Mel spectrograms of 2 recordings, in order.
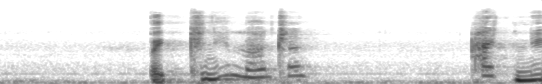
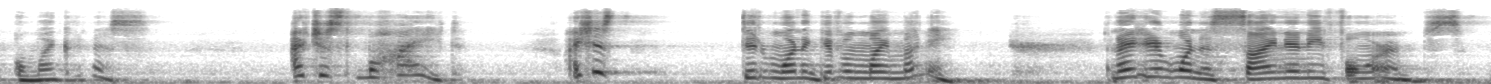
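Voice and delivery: flustered realization; 7 semitones higher than usual. Retold or imitated. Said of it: "And I'm like".

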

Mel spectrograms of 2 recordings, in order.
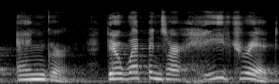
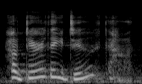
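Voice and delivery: whispered plea to the Lord, much softer; hushed prayer; 4 semitones higher, 8 dB quieter than usual. Retold or imitated. Preacher retells his whispered prayer about cruel comments, hushed. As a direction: breathe it as a shocked private prayer. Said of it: "I'm like".

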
